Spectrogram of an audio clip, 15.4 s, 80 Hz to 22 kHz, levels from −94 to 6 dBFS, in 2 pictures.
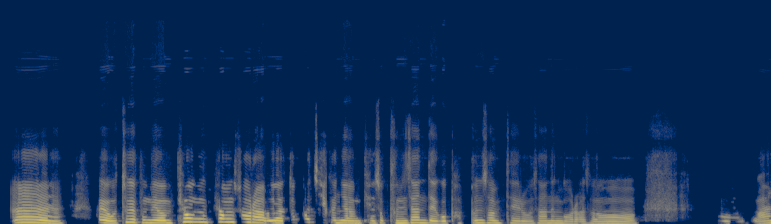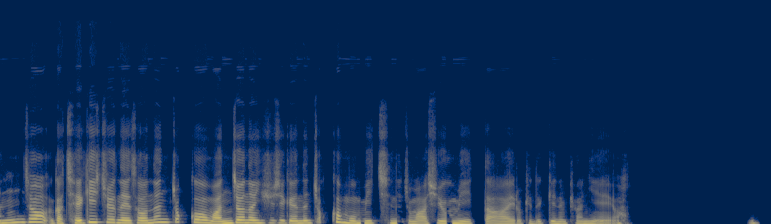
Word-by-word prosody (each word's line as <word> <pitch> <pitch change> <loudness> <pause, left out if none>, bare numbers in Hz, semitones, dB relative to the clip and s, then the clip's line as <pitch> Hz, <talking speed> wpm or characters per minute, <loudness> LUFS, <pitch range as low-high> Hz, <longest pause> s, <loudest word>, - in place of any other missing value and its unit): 예. 265 -7 +5 0.4
그게 260 -3 +5
어떻게 225 +8 +2
보면 250 -3 +4
평 330 -2 +4
평소랑 320 -5 +4
어 230 -1 +5
똑같이 305 +2 -9
그냥 230 -3 +1
계속 220 0 -7
분산되고 220 -2 +1
바쁜 220 +6 -6
상태로 220 -3 -4
사는 215 0 -3
거라서 190 -2 -3 0.8
어 420 -1 -11 0.2
완전 285 +9 0
그니까 215 -1 -2
제 230 +4 +3
기준에서는 280 -1 0
'쪼끔 295 -4 -1
완전한 240 +7 +3
휴식에는 230 -1 -2
쪼끔 305 +4 -3
못 215 -4 0
미치는 215 -1 -4
좀 190 -2 -6
아쉬움이 195 +3 -2
있다.' 175 -1 -5
이렇게 165 +2 -9
느끼는 180 0 -6
편이에요. 195 -1 -7 1.4
음. 205 - -13
225 Hz, 305 characters per minute, -22 LUFS, 200-270 Hz, 1.4 s, 예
